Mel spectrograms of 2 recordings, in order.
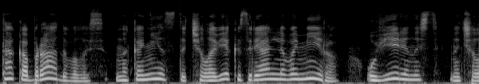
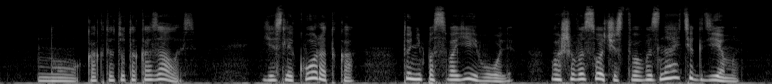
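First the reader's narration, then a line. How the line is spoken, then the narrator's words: Stunned mutter. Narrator (Russian): Ошеломленный Сяо Линь пробормотал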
